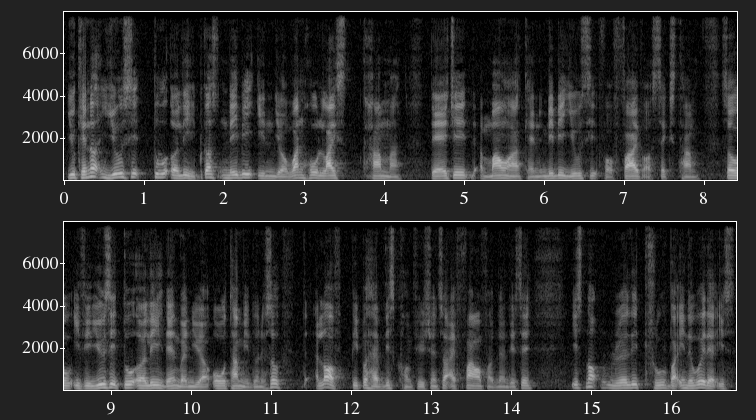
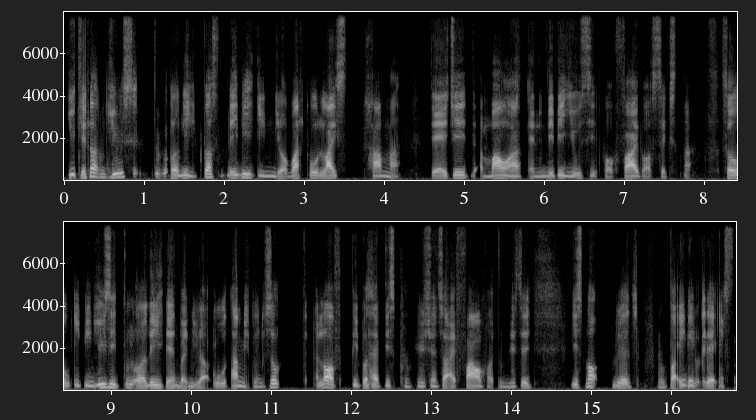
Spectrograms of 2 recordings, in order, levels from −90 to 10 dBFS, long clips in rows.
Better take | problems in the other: first | noise reduction (neural diffusion model UNIVERSE++)

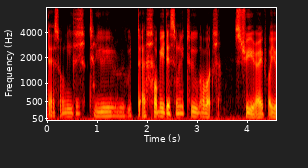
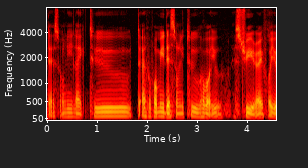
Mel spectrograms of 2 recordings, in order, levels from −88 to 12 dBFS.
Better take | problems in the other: second | noise reduction (neural diffusion model UNIVERSE++)

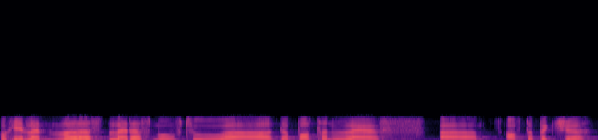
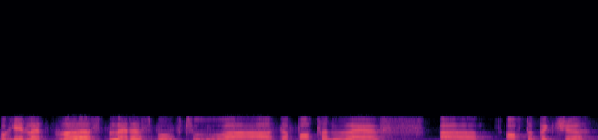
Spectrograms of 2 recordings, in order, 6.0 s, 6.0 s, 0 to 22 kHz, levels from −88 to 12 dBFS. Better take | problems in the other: first | noise reduction (neural separator model SepFormer DNS4)

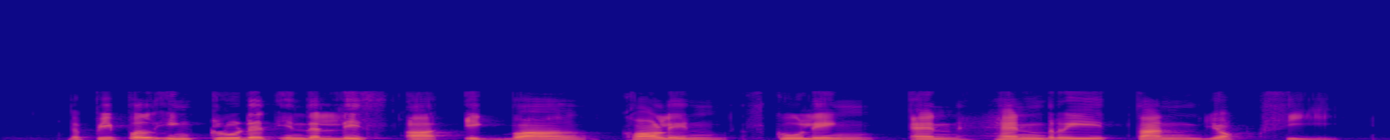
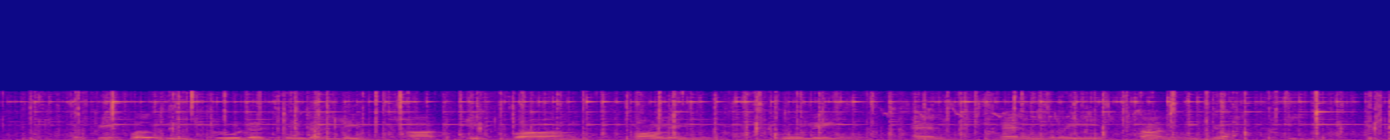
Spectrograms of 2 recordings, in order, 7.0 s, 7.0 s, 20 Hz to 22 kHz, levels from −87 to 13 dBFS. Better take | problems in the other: first | background sound (Drip); 3 dB above the speech // room echo; dies away in 0.2 s

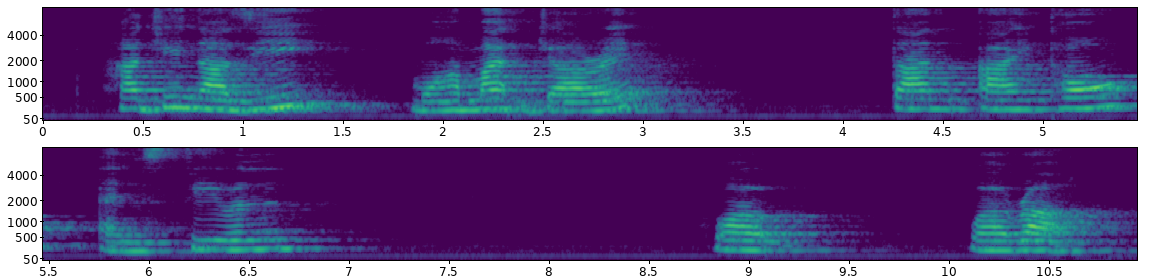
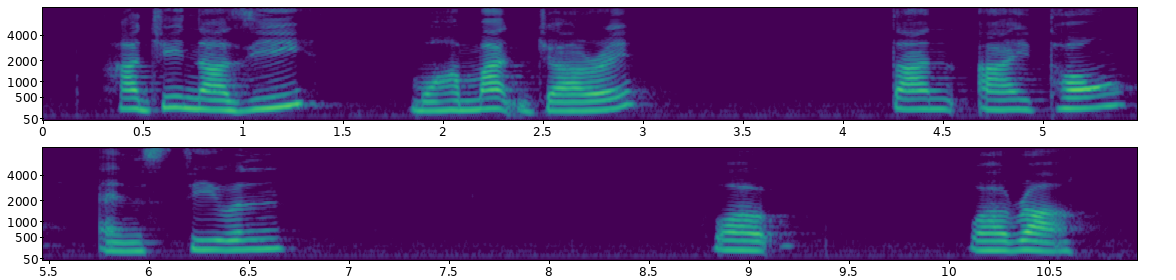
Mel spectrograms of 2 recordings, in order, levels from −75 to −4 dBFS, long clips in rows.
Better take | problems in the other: second | room echo; dies away in 0.9 s

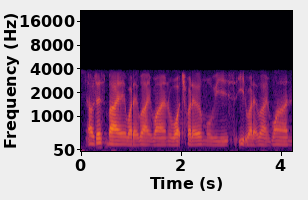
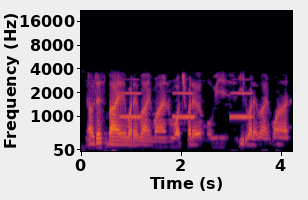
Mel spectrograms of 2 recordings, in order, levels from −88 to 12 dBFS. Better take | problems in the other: first | noise reduction (classical method Wiener filter)

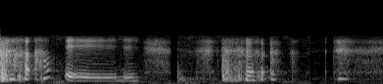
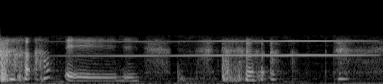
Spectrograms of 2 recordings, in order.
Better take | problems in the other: first | background sound (Bowed string instrument); 4 dB below the speech

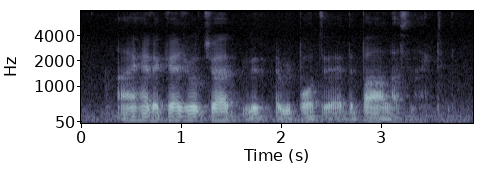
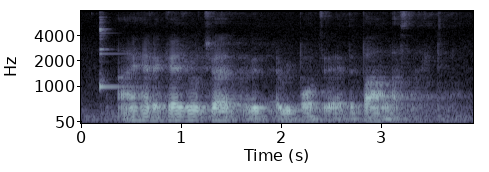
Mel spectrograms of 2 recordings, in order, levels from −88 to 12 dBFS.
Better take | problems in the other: first | background sound (Bell); 18 dB below the speech // room echo; dies away in 2.1 s

